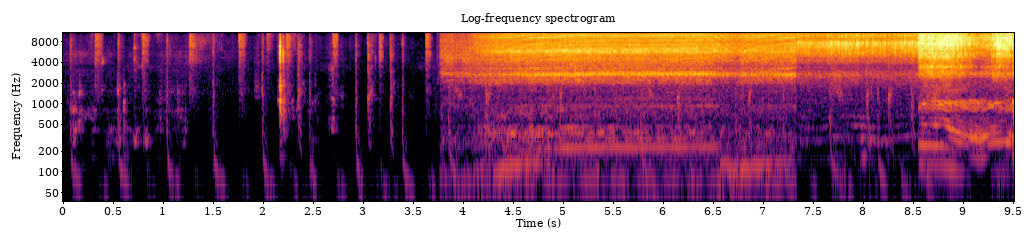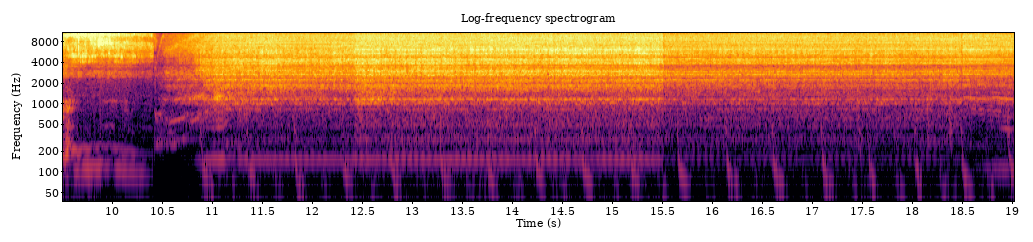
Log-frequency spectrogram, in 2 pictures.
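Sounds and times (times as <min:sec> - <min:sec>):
power tool running: 0:03.8 - 0:19.0.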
